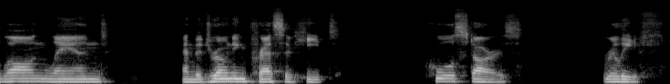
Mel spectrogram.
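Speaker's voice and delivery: measured, deliberate poetry reading, lingering on each state motto; poem reading. Acted. Poet reading his poem to the podcast co-host.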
